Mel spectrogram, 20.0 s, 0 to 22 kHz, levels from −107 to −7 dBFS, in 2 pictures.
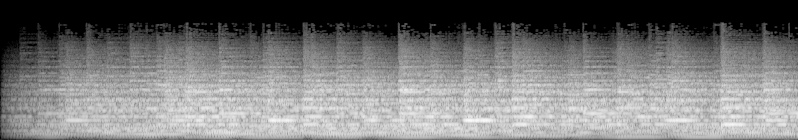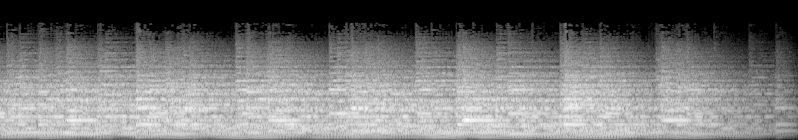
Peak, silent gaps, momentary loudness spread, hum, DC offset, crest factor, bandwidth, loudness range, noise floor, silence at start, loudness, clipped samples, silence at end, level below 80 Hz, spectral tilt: -2 dBFS; none; 8 LU; none; under 0.1%; 16 dB; 8.6 kHz; 2 LU; -38 dBFS; 0.2 s; -16 LUFS; under 0.1%; 0.1 s; -68 dBFS; -6.5 dB/octave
